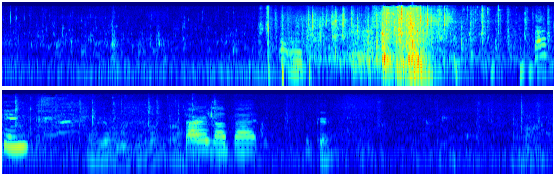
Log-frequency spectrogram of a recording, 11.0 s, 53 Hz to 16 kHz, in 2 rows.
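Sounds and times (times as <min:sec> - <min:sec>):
crackling rush of water: 0:00.0 - 0:05.4
water lapping along hull: 0:00.0 - 0:11.0.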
